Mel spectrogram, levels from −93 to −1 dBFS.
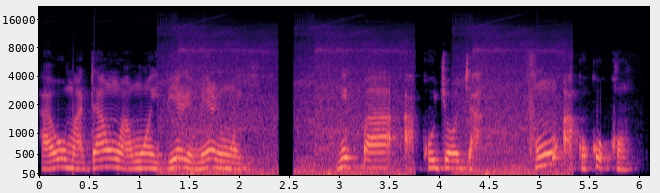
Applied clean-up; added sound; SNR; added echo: none; Engine / Car; 10 dB; none.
